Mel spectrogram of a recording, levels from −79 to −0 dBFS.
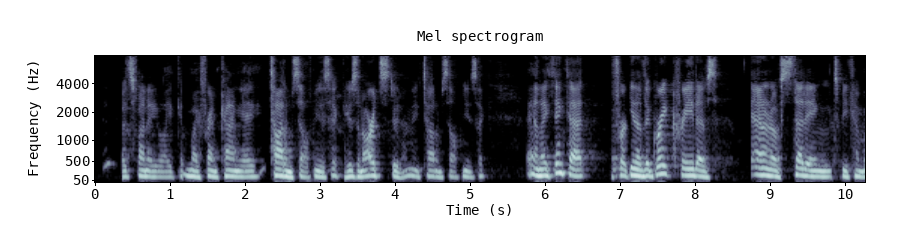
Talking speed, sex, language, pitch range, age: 205 wpm, male, English, 130-155 Hz, 50-69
